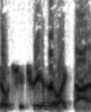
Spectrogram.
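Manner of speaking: ordinary talk, nothing marked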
